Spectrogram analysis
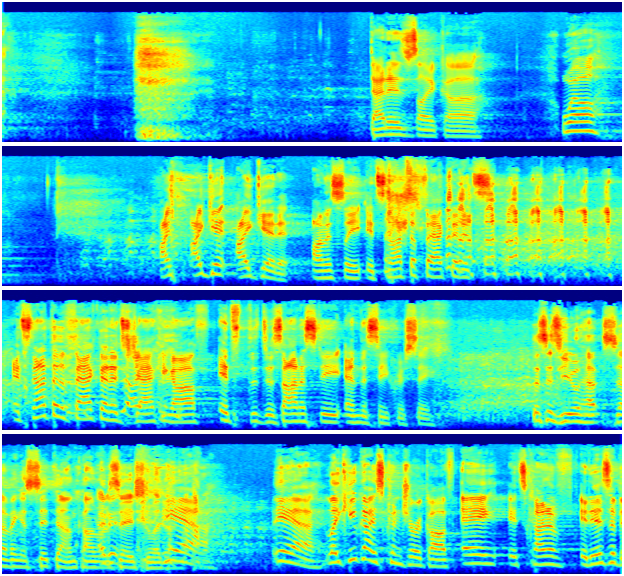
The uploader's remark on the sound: joins us live in Winnipeg!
